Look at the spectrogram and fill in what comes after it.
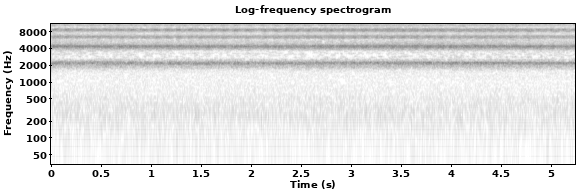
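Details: Several higurashi cicadas calling together, producing an even, piercing high-pitched drone with a quick tremolo texture and no pauses or background sounds.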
